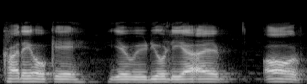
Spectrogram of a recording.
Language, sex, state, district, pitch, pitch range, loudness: Hindi, male, Bihar, Patna, 125 Hz, 120-125 Hz, -17 LUFS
